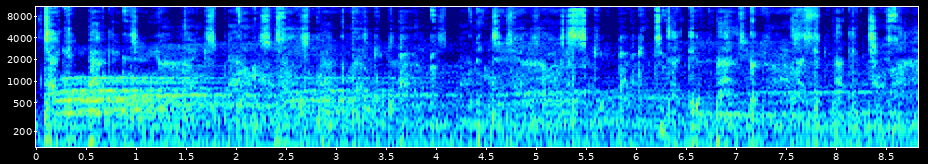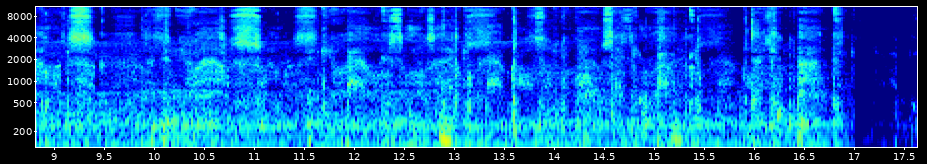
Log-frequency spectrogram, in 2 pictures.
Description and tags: The voices say to take it back.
